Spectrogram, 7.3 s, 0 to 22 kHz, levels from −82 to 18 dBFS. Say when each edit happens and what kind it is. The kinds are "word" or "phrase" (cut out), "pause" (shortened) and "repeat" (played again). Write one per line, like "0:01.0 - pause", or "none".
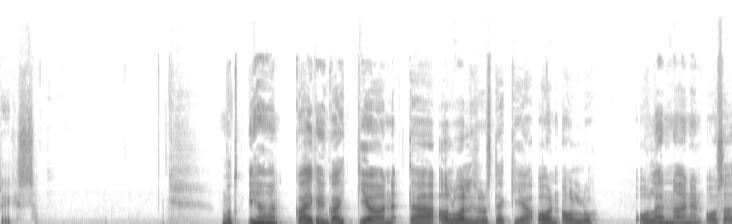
none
